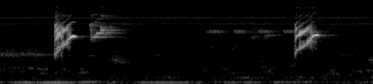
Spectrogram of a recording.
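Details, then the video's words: Female canary calling males: a sharp upswept chirp followed by a softer buzzy note, then another chirp about two and a half seconds later, over a low hum. "PANCINGAN KENARI BETINA MEMANGGIL JANTAN"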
